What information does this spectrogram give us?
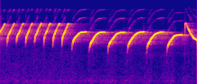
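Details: Loud canary song meant to encourage a pet canary to sing. Quick downslurred notes repeat several times a second, then slow into rising, swooping whistles.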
